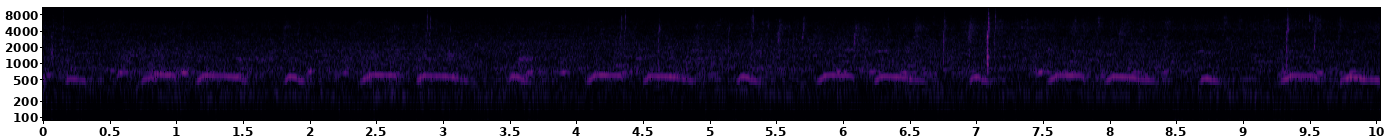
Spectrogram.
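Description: A bird cooing: a repeating phrase of two or three short, low notes, about every second and a half.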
